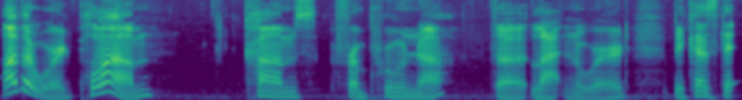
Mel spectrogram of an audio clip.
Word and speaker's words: pruna: what a road but and that word was pruna Martha how's my pronunciation on Latin it's p r u n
